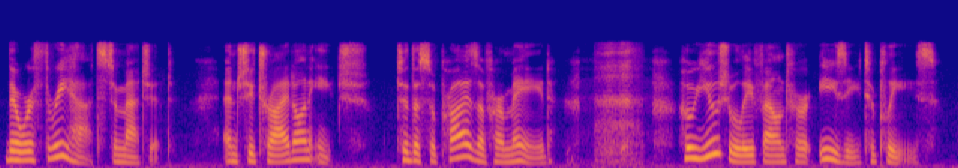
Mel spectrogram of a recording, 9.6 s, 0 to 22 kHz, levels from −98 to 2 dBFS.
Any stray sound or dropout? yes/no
yes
